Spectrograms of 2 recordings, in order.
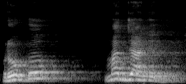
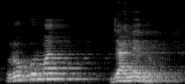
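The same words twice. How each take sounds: First: روکو alone and rising, pause, then مت جانے دو; "روکو" set apart, "مت جانے دو" as one falling phrase; pause after روکو. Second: روکو مت run together, pause, then جانے دو falling; "روکو مت" rising, "جانے دو" dropping after a gap. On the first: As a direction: break after روکو, meaning stop them. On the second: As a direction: break after مت, meaning don't stop them. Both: Shown as a demonstration. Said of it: "لہجے کی وجہ سے".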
